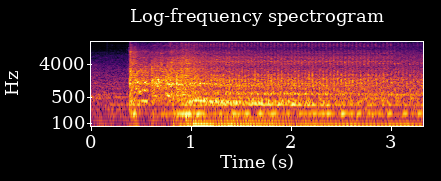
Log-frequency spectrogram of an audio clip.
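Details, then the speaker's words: Car cold start after suspension bushing and link replacement: cranks and catches, then a slightly uneven, lumpy cold idle; mechanic suspects the spark plugs, not confirmed, to be fixed later. "It's a bit bumpy, in the cold because of the spark plugs, but I think we'll solve it later."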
